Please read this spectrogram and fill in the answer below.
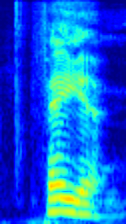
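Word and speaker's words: faen: The fain or the fiend. Feain is the pronunciation.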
